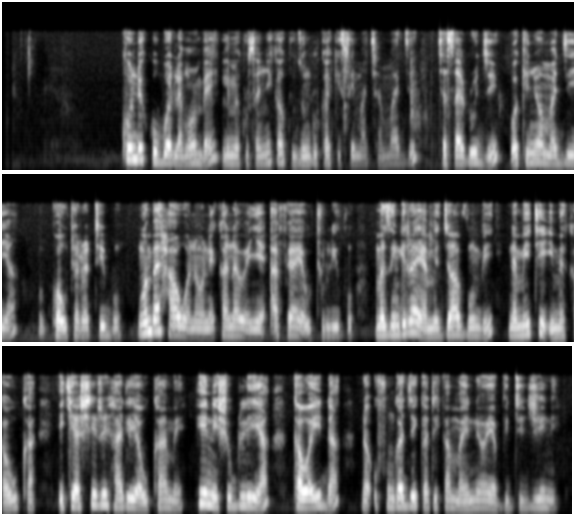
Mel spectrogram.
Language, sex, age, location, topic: Swahili, female, 25-35, Nairobi, government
